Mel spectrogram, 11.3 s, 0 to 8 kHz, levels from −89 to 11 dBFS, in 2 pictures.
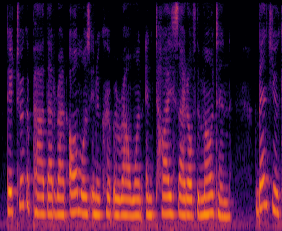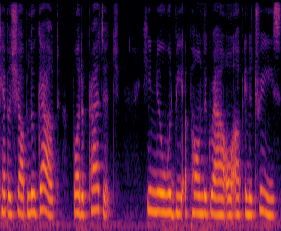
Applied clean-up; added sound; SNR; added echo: none; none; none; none.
